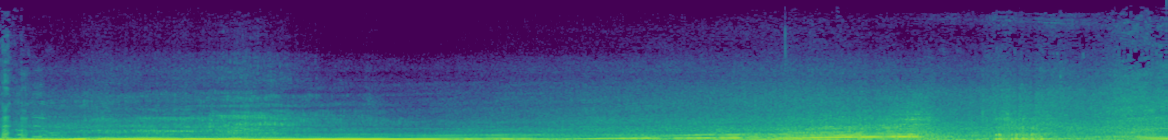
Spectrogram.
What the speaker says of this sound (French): arrive avec la Aventador S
